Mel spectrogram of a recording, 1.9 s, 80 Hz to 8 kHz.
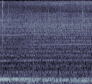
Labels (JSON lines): {"label": "anthrophony, boat engine", "recorder": "SoundTrap 500"}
